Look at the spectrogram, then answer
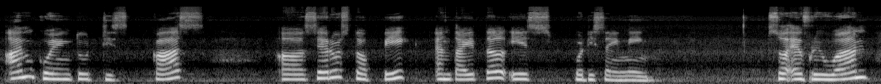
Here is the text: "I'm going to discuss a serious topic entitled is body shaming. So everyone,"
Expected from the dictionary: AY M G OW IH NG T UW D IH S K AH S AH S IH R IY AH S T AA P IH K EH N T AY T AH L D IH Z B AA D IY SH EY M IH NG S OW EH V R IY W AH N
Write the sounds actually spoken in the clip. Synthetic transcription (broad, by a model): AY M G OW IH NG T UW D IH S K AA S AH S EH R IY S T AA P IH K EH N T AY T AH L IH S B AA D IY S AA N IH NG S OW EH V R IY W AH N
